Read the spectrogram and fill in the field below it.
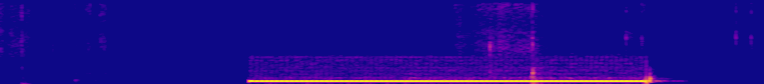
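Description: Steady ringback tone on an outgoing telephone call, one loud unbroken electronic hum lasting about two seconds, near and clear, with faint clicks before it and silence after.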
